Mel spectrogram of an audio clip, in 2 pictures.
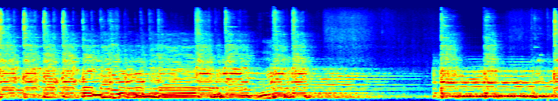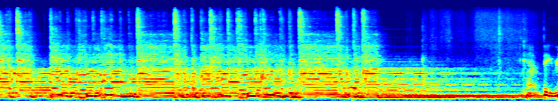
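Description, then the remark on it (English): A loud electric guitar, overdriven by turning up the amp, plays ringing, gritty chords through a spring reverb amplifier. It sustains for several seconds, decays briefly, then comes back with a sharp strum and keeps ringing. “You want to dirty your amp up? Dirty the amp up. Let's see what that sounds like. Let it ring, right?”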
